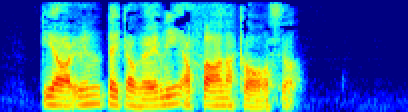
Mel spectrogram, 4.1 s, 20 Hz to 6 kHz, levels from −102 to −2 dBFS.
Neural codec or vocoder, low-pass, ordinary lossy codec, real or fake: codec, 44.1 kHz, 1.7 kbps, Pupu-Codec; 5.4 kHz; MP3, 24 kbps; fake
